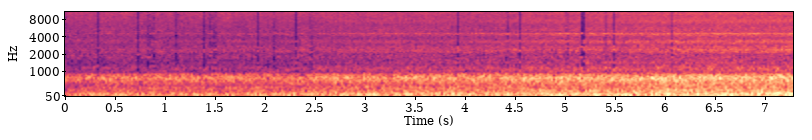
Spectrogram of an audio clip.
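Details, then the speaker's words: 2013 Ford F150 after replacing a burnt blower motor resistor: smooth, even fan rush building louder as speed steps up to high, no rattle or squeal; blower works on all settings. "So basically what you want to do is just check and make sure that your blower motor is working on all the settings, and it is."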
